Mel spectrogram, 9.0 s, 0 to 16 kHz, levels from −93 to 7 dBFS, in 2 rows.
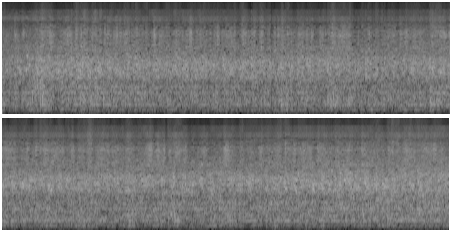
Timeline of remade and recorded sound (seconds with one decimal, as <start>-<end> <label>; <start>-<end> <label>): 0.0-0.6 remade; 0.6-3.7 recorded; 3.7-9.0 remade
